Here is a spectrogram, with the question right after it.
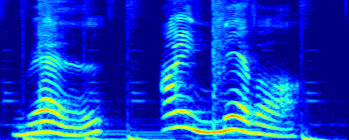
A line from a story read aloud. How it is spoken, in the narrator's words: says she again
